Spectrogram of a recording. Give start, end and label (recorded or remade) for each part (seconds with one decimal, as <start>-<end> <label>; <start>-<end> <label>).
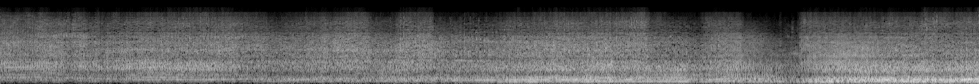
0.0-7.3 recorded; 7.3-8.8 remade; 8.8-9.8 recorded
